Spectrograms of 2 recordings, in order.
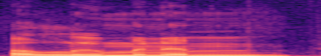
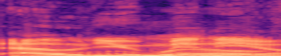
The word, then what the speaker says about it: aluminium: on because he makes aluminum uh neck bases or in the UK Mhm. aluminum aluminium. All of them say it wrong, but anyways um the uh I'll Yeah.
